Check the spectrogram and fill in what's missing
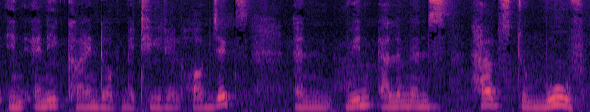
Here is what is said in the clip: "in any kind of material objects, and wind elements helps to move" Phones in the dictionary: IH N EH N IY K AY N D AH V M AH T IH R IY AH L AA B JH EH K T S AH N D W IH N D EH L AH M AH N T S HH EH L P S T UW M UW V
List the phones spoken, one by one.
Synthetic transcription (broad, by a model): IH N EH N IY K AY N D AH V M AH T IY R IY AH L AA B JH EH K T S AH N D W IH N EH L AH M AH N T S HH EH L P S T UW M UW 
